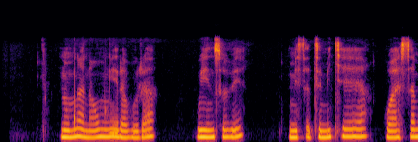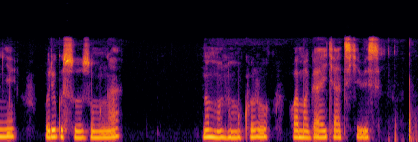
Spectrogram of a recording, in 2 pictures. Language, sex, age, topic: Kinyarwanda, female, 18-24, health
